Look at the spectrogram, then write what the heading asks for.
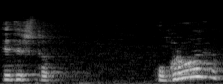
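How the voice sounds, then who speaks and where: An actress playing an embittered, seductive middle-aged professor's wife, mocking and domineering in a theatrical radio-play manner. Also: female voice, on the high side, big pitch swings, slow pace, dark tone. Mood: defiant. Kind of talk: Soviet radio theatre acting. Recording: roomy echo, off the mic.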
